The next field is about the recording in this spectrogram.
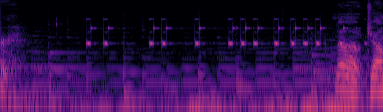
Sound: beep-beep beep-beep beep-beep-beep-beep

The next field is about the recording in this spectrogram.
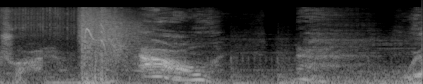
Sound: loud zap

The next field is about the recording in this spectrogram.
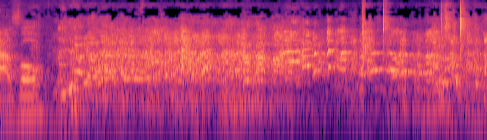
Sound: laughter

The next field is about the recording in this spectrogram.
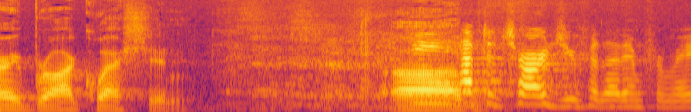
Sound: audience laughing

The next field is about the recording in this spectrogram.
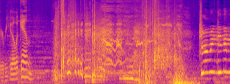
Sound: crashes

